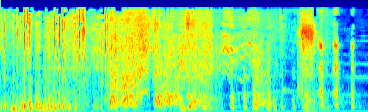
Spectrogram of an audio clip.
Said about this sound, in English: Why don't you blow your nose again? All right. Thanks a lot.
